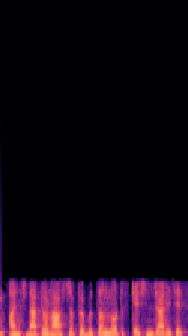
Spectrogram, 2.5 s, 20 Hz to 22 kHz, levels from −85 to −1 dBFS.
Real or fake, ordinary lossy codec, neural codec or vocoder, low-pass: fake; AAC, 24 kbps; codec, 24 kHz, 0.5 kbps, DualCodec; 3.6 kHz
